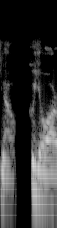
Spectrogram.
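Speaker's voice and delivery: ordinary delivery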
